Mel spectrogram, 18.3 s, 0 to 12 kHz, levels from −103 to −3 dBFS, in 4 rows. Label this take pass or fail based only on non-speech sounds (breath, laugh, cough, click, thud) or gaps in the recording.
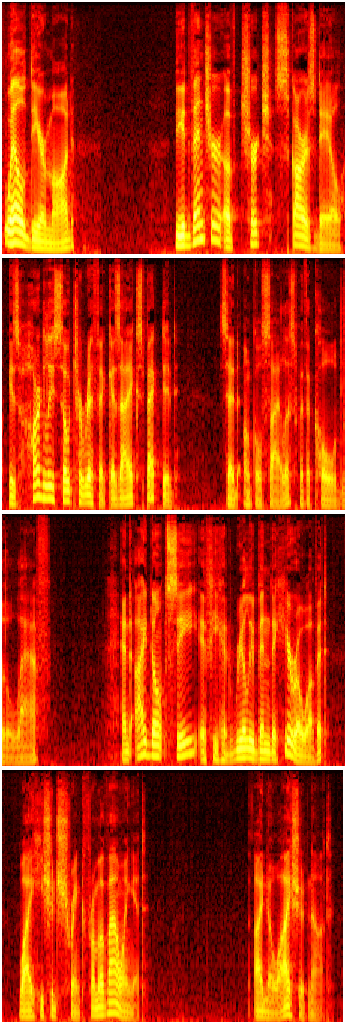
pass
